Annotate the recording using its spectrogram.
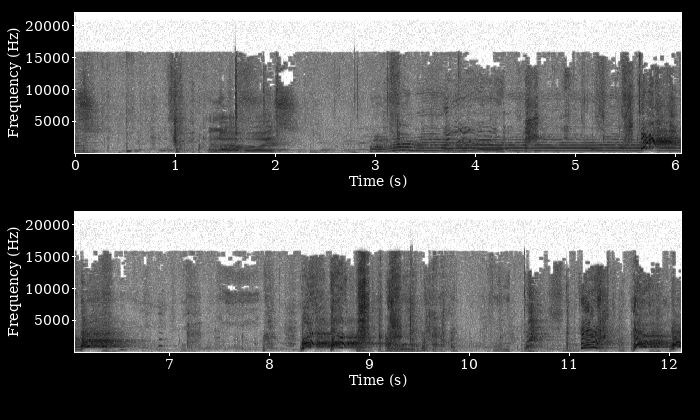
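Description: Small dogs growl while playing.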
